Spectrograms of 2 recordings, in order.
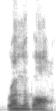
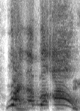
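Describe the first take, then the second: First: It is said calmly and quietly. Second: It is shouted loudly, losing composure.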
